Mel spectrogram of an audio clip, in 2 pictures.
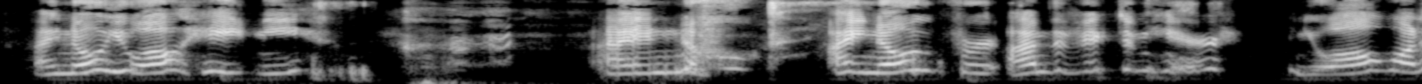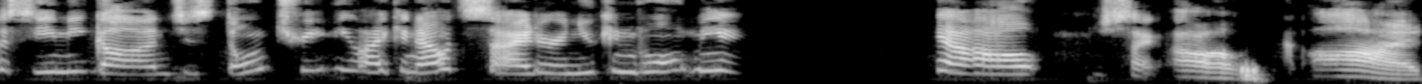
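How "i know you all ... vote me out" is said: snarky, mocking, high-pitched voice with attitude. Retelling what a woman said when she came in to the group, imitating her speech. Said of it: "She comes in and says".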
